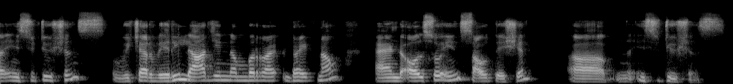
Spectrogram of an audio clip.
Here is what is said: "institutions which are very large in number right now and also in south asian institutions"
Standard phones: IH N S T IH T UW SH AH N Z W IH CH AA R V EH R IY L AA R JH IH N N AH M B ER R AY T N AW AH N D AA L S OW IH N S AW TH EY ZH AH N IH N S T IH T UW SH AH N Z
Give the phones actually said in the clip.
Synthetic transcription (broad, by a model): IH N S T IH T UW SH AH N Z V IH CH AA R V EH R IY L AA R JH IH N N AH M B ER R AY T N AW AH N D AA L S OW IH N S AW T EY SH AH N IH N S T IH T UW SH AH N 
